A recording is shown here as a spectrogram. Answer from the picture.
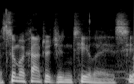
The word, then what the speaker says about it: Summa Contra Gentiles: The Contra Gentiles? Is that how you say it? – Summa Contra Gentiles. Yes, right.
